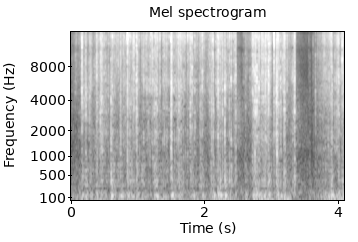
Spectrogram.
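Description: A woven basket is tapped and scratched close to the microphone, giving a dense run of soft, dry clicks and brushing scrapes with a low thumpy body. Brief bright ticks flicker over a steady low rustle, the level rising and dipping slightly across the clip.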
